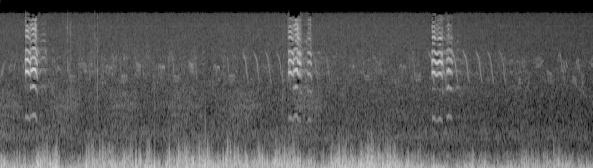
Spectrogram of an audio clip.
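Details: Grey-headed lapwing calling in the early morning, giving three harsh, nasal, high calls, one every one to two seconds, with faint ticking between, over a steady low rumble of wind or traffic.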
